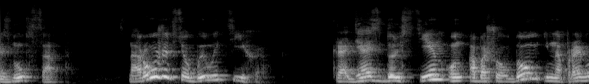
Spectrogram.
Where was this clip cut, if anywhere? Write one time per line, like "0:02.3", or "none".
none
